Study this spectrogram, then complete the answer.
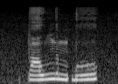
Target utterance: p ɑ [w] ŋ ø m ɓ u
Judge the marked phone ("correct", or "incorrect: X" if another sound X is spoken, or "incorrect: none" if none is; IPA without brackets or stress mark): correct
